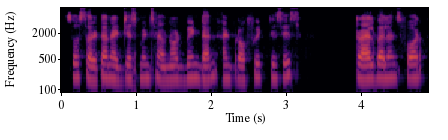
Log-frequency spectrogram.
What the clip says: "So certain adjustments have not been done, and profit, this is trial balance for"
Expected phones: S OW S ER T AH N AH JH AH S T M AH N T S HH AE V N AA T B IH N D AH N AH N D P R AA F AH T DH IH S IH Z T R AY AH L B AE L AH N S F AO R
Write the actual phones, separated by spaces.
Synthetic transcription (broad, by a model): S OW S ER T AH N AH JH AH S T M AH N T S HH AE V N AA T B IH N D AH N AH N D P R AA F AH T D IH S IH Z T R AY AH L B AE L AH N S F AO R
